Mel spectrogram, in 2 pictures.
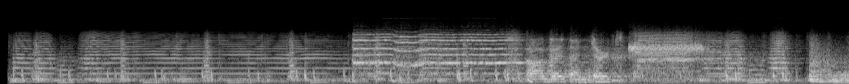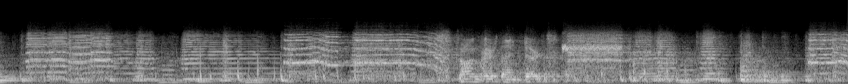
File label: TV Commercials Laundry Detergent; Ajax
